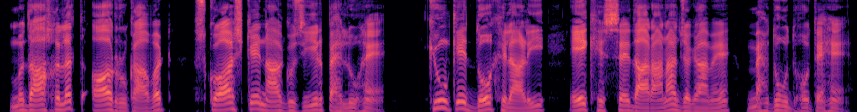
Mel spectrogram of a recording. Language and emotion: Urdu, neutral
